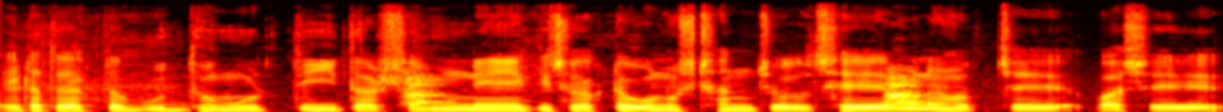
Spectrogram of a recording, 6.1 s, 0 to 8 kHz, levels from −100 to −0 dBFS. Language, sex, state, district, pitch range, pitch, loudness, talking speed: Bengali, male, West Bengal, Paschim Medinipur, 105-115 Hz, 110 Hz, -19 LUFS, 145 wpm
